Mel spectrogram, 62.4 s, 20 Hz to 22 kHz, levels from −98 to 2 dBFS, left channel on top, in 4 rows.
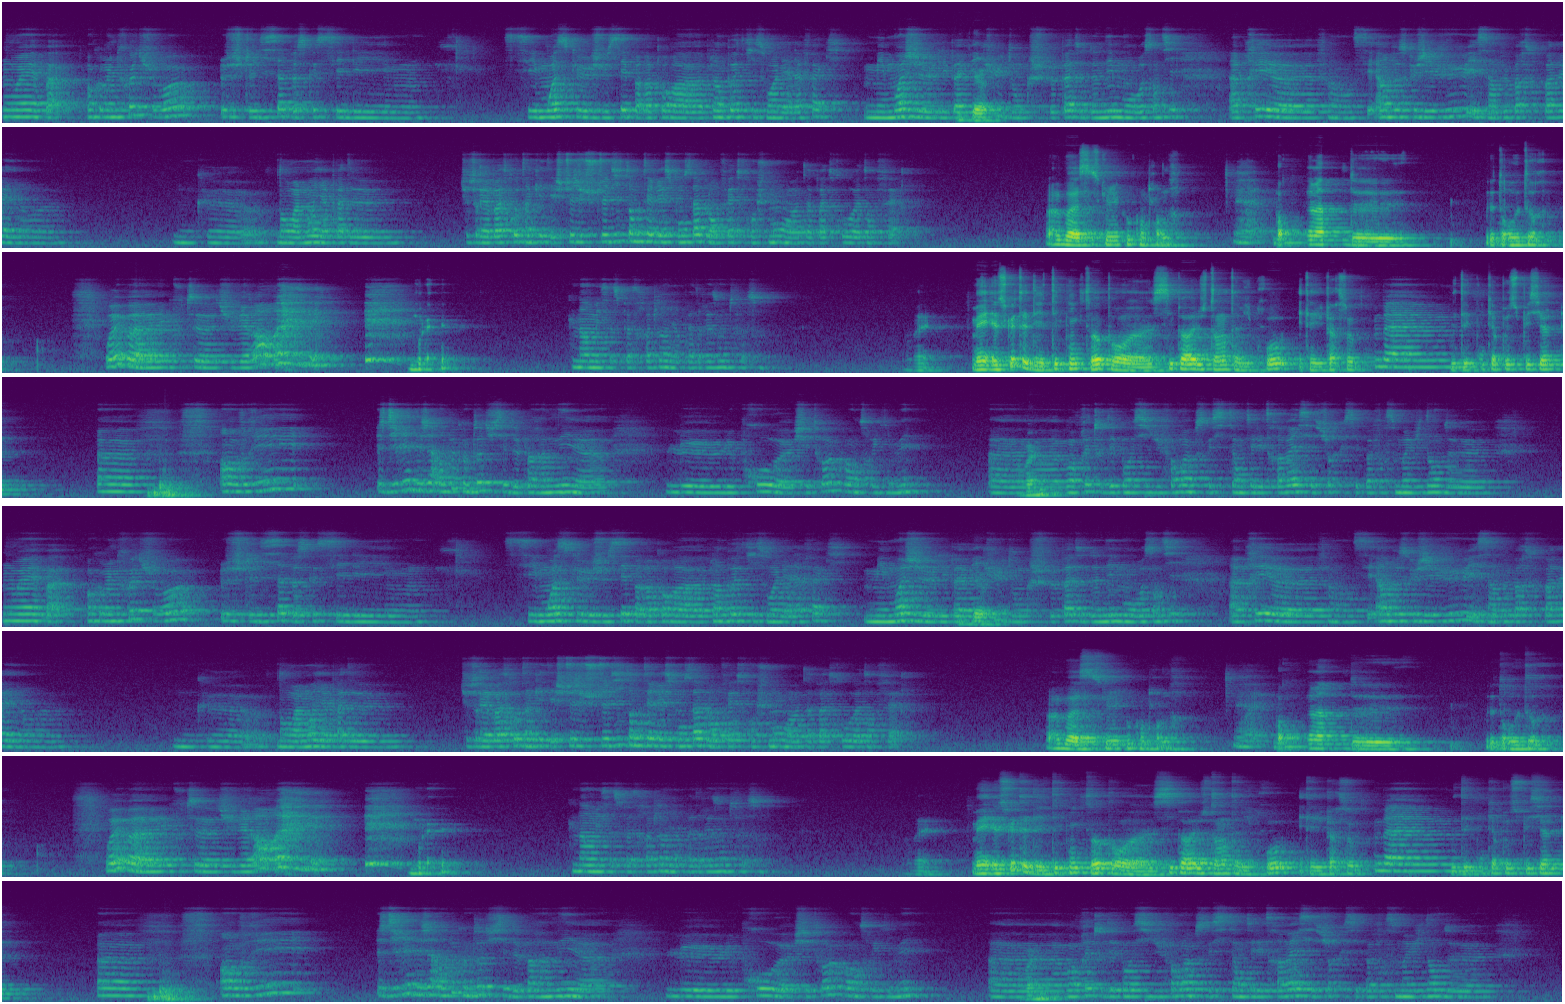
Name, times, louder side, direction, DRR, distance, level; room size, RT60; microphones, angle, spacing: voice 1, 0.0-0.6 0.8-1.8 2.2-4.6 5.1-16.2 17.3-19.6 20.2-24.6 27.9-28.2 28.4-28.6 31.9-34.5 34.8-35.3 36.9-38.9 44.9-45.9 47.8-49.8 50.6-55.9 56.7-62.0, left 1 dB, 10° left, -1 dB, 1.0 m, -34 dB
voice 2, 26.1-27.4 28.3-29.7 30.4-31.0 35.3-35.4 40.3-40.5 40.9-44.8 45.8-46.8 57.1-57.3, left 4 dB, 85° left, 9 dB, 0.5 m, -21 dB
7.6 x 4.6 x 4.1 m, 0.99 s
head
